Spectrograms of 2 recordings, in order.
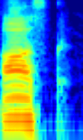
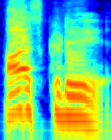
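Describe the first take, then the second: First: It ends on the k with no t. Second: It ends with a t plus extra vowel. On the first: The speaker calls it right. "ஆஸ்க் அப்படின்னு பேசுங்க" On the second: The speaker calls it wrong. "ஆஸ்க்டு அப்படின்னு பேச வேண்டாம்"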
